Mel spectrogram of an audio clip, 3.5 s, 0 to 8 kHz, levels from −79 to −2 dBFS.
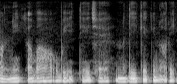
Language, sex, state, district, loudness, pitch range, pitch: Hindi, male, Maharashtra, Aurangabad, -17 LUFS, 105-125 Hz, 110 Hz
